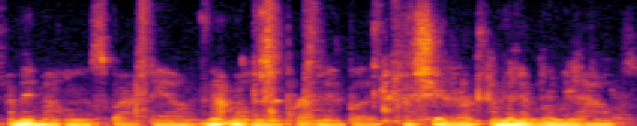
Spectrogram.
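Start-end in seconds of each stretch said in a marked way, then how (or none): 3.3-4.2 full voiced, louder statement of where she lives; stated out loud. Real, not acted. Telling the stream where she lives, said out loud. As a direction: say it out plainly and strong.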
